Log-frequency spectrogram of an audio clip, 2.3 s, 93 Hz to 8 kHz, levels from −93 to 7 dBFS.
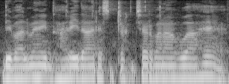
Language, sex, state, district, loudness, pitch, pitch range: Hindi, male, Uttar Pradesh, Lucknow, -15 LUFS, 125 Hz, 120-125 Hz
